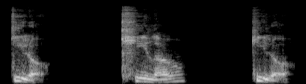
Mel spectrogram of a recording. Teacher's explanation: the French ones don't use a big puff of air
